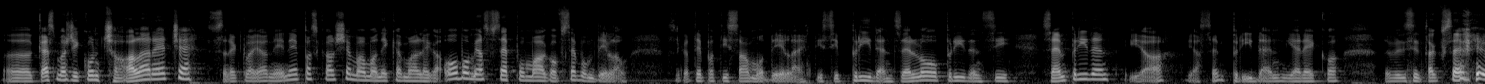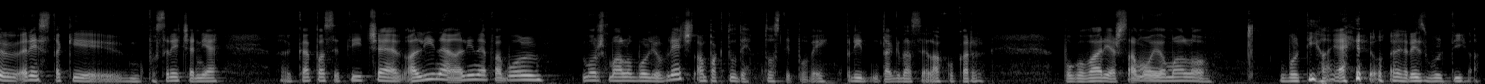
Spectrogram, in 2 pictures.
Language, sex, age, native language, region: Slovenian, female, 50-59, Slovenian, Drava region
